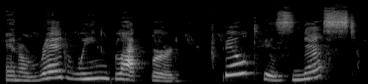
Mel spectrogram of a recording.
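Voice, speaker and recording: A woman with a bright, fairly high voice reads a children's story outdoors as birds chirp. Her delivery is slow and expressive, with dramatic pauses and stressed words. Now and then she speaks gently and directly to her young listeners. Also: slight background noise. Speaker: storyteller reading a picture book to children. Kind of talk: expressive children's read-aloud.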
